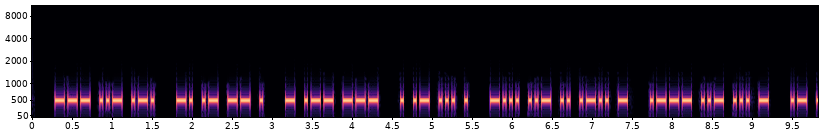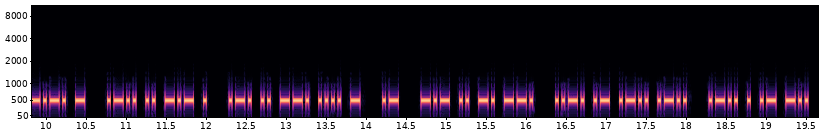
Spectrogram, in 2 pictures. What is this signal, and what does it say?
Morse code, heard as a keyed tone, about 30 wpm, 500 Hz. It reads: OUR NAME TWO EASE BUILT JUST ACT LIKE RIGHT A KING FALL LEAD
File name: 632 Words 30WPM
